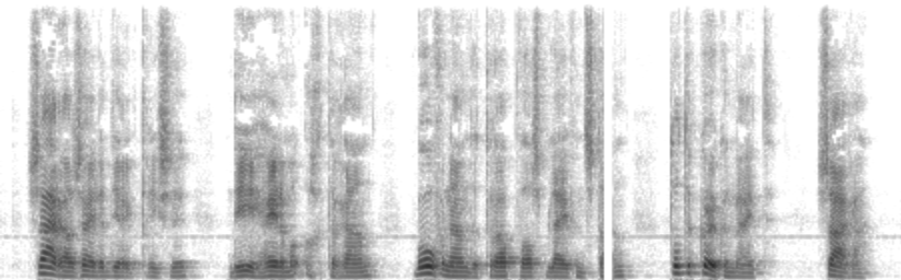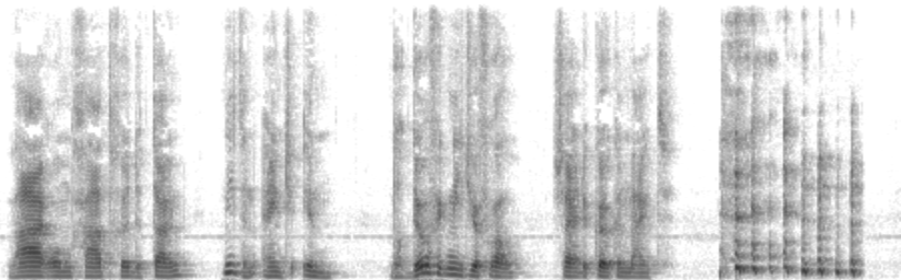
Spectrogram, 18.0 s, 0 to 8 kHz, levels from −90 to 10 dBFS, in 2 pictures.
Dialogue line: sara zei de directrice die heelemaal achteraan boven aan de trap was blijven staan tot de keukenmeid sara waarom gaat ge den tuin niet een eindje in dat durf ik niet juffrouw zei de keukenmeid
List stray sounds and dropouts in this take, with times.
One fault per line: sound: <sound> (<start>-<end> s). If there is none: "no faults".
sound: dropout (6.0-6.1 s)
sound: laugh (16.2-17.7 s)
